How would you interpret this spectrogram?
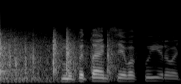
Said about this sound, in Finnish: Venäjä on iskenyt tänne Ukrainaan tukikohtaan. Täällä palaa ajoneuvoja ja nyt täytyy lähteä Täällä on ammusvarasto, joka on tulessa. Tuolla näkee, siellä paukkuu öö, rynnäkkökiväärin panokset.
